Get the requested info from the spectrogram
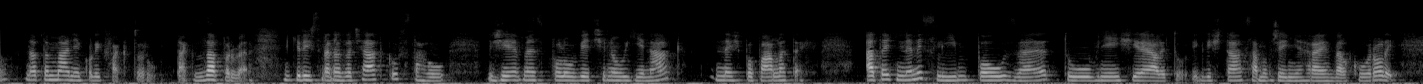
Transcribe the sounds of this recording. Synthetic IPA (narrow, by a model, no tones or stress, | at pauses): nat̪o̞mːaːɲɛko̞lɪkfa̰kt̪o̰ɾṵːt̪a̰ɡzapr̩vɛ̰ːɡdɪʃsmɛnazat͡ʃaːt̪kufst̪aɦuʒɪjɛmɛspo̞luvjɛt͡ʃɪno̞wjɪnaknɛʃpo̞paːɾlɛt̪ɛx | ʔat̪ɛcnɛmɪsliːmpo̞wzɛt̪uvɲɛjʃiːɾɛalɪt̪ṵʔɪɡdɪʃt̪asamozr̝ɛjmɲɛɦɾajɛvɛlko̞wɾo̞lɪ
